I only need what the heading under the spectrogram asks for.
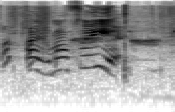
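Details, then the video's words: Several puppies at play let out a drawn, wavering whine that dips and rises in pitch across two long notes, ending with a brief click and fading tone. "Puppies start to play lots now"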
